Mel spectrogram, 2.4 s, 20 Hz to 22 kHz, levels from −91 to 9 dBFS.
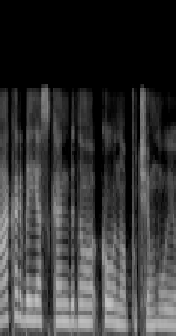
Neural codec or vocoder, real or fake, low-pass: codec, 16 kHz, about 1 kbps, DyCAST, with the encoder's durations; fake; 7.2 kHz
